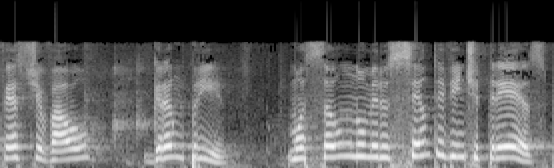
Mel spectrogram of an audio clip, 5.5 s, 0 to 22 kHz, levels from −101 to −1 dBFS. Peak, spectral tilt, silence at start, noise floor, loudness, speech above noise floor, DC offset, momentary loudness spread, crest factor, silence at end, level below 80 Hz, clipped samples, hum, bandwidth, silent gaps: 0 dBFS; -4.5 dB/octave; 0 s; -45 dBFS; -12 LUFS; 33 dB; under 0.1%; 8 LU; 12 dB; 0.05 s; -36 dBFS; under 0.1%; none; 8.2 kHz; none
